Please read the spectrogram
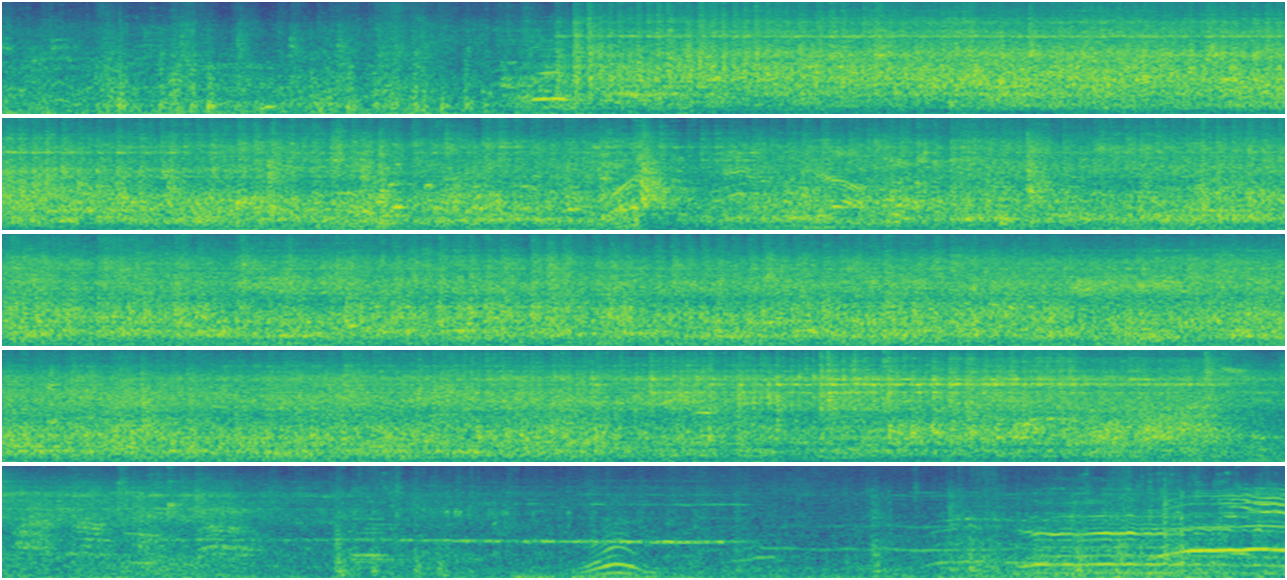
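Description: Mine-train roller coaster cars running along the track, heard from on board: a loud, steady rush and rattle of wheels that starts about three seconds in and eases off near the end, with a faint steady high whine over it.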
